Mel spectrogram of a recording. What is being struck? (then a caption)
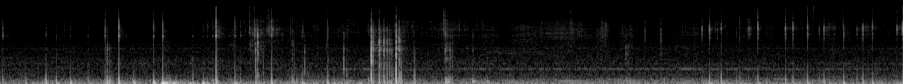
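Hollow clear plastic toy ball. Fingernails tap and scratch on the shell of a clear, hollow, transparent plastic toy ball with a green toy inside. Quick, dry clicks and scratchy scrapes come in an irregular patter, with a few louder taps near the start. A faint steady low hum and a thin tone run beneath the second half.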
